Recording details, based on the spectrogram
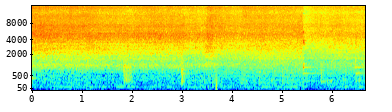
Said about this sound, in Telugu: ఇప్పుడు మనం ఇందాక మిక్సీ చేసి పెట్టుకున్న ఆనియన్ పేస్ట్ వేసేసుకుందాం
